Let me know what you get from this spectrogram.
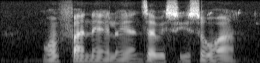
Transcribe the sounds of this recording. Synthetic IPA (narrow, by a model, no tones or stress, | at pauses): woɱfanɛlɔjand͡zʱʼaɓisisɔwa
